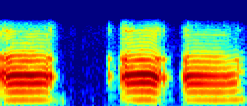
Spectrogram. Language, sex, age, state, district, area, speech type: Assamese, female, 18-30, Assam, Nalbari, rural, conversation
